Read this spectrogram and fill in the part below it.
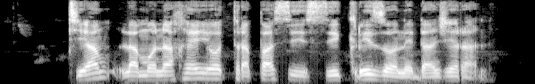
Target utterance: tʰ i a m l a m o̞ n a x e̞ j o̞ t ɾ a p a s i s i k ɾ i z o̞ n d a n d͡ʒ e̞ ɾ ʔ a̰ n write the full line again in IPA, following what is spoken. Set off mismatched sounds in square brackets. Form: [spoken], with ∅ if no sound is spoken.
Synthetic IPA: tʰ i a m l a m o̞ n a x e̞ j o̞ t ɾ a p a s i s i k ɾ i z o̞ n d a n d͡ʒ e̞ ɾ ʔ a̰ n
